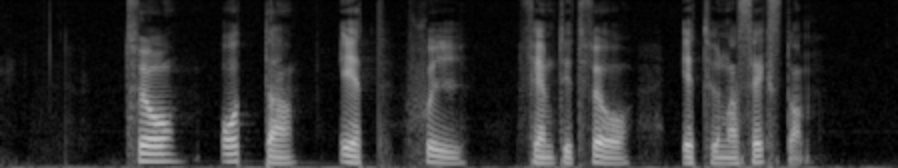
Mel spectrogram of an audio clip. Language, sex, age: Swedish, male, 25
